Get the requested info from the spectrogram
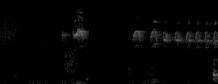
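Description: Birds chirping in the background with high, thin, steady notes, after a fading hiss and a brief gap of dead silence about a second in.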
